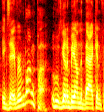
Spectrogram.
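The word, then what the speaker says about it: Nwankpa: Yeah, for the viewers out there, pronounce Xavier's last name one more time. Wangpa.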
